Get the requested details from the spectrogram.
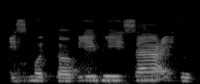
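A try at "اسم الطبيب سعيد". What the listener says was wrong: Hmm? Ainnya yang panjang. Ismut tabibi Sa'idun. Ismut tabibi Sa'idun. Wawnya hilangkan aja wawnya. Bukan wasmu, tapi ismu aja.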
